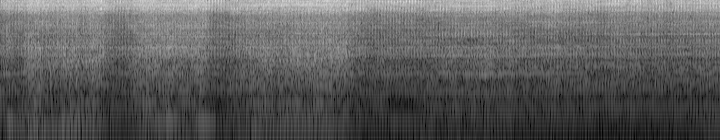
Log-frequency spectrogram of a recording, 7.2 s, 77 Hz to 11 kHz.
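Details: Factor 150 motorcycle engine running: harsh, fast metallic clatter at roughly four beats a second, not quite even; abnormal engine noise, cause undetermined.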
